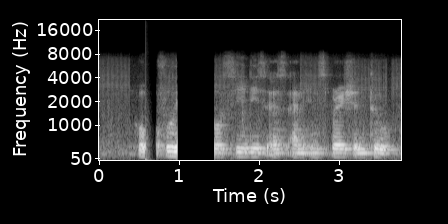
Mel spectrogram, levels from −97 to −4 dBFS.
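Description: Computer activity noise runs under the whole clip as a buzzy, scratchy pulsing at around 70 pulses a second, roughly 30 dB below the speech. On a spectrogram it forms faint, evenly spaced vertical ticks or a comb of low harmonics that continue through pauses, independent of the speech.

From 0.57 to 0.73 s there is a call audio freeze. The last sound is stretched into a fading buzz, about 135 ms of fill in all, ending in about 40 ms of near-silence, most likely because packets stalled and the jitter buffer ran dry. The speech then resumes with nothing lost, just delayed. A spectrogram shows smeared, horizontally streaked energy decaying into a short blank band.

From 0.97 to 1.44 s there is an audio dropout to silence lasting about 0.47 s. The sound cuts off mid-flow and returns abruptly, with no room tone or hum in between, and that stretch of speech is gone. The likely cause is an input that briefly disconnected or muted. 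The waveform flatlines to silence, and the spectrogram shows a dark vertical block with hard edges.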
